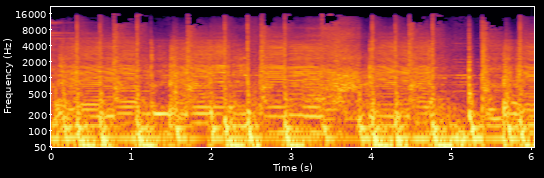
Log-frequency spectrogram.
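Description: Background rock music with electric guitar and drums keeping a steady beat.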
